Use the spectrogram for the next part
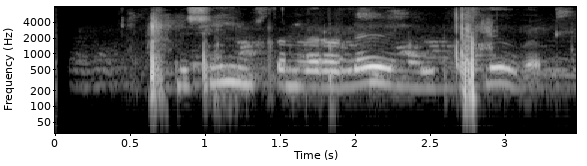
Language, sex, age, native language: Icelandic, female, 11, Icelandic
